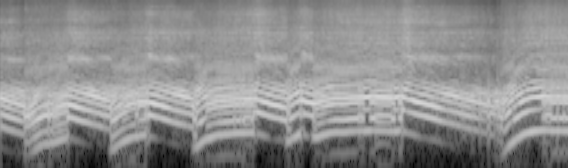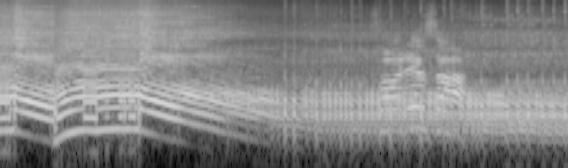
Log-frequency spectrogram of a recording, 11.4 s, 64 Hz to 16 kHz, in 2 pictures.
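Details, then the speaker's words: Holztfforma G660 chainsaw that had been losing power at top-end rpm, warmed up on a chilly morning: it bogs briefly into each cut, then holds a strong, steady pitch with slight four-cycling at the top and revs freely between cuts. It now stays in the cut, so power under load is normal. "sounds like it's four cycling at the top end a little bit. That's the way I want to run it."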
